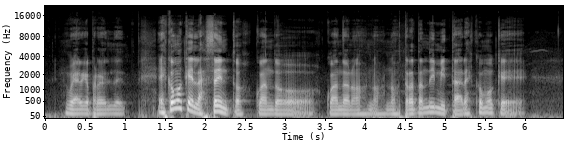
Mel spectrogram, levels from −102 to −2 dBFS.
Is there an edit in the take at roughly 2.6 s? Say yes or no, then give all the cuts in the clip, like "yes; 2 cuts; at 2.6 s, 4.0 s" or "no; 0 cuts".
no; 0 cuts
